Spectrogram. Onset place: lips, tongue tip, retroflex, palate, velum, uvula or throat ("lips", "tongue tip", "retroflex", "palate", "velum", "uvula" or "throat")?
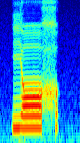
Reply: palate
